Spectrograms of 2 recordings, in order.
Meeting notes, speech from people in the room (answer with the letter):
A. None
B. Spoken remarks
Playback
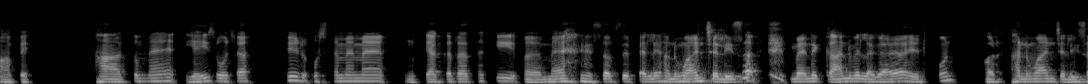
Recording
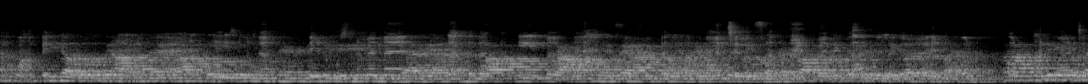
B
